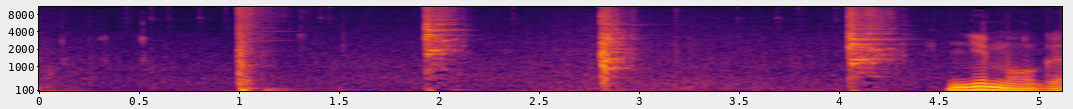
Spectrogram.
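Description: A sledgehammer strikes a wall with heavy thuds.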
